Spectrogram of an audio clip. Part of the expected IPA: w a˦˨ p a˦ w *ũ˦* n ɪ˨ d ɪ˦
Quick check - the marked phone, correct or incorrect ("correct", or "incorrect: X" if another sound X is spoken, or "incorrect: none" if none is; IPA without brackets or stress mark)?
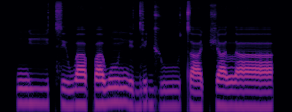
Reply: correct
